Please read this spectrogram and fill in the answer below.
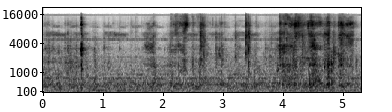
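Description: A person eating rice, fried fish and egg with the fingers: wet chewing and lip-smacking in short irregular bursts, with a sharp click about half a second in and a denser run of smacks about four seconds in.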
